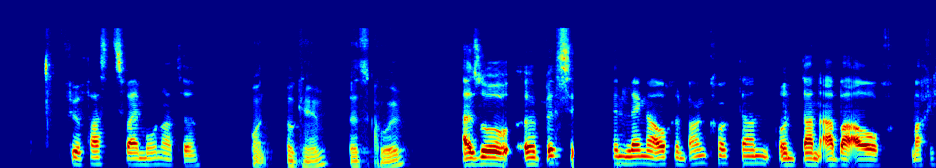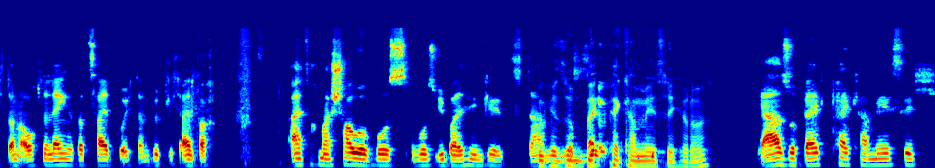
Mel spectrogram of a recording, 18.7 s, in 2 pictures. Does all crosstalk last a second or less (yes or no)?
yes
